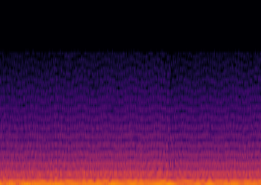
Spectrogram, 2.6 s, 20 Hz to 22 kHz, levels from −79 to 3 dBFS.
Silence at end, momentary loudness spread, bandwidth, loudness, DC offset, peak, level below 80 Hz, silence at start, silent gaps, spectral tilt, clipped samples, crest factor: 0 s; 2 LU; 14.5 kHz; -22 LUFS; under 0.1%; -8 dBFS; -38 dBFS; 0 s; none; -7 dB/octave; under 0.1%; 14 dB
